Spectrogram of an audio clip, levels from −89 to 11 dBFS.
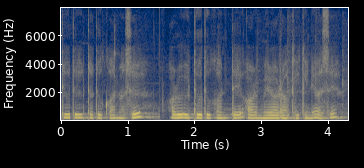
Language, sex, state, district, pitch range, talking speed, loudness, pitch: Nagamese, female, Nagaland, Dimapur, 200-230 Hz, 165 wpm, -14 LUFS, 215 Hz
